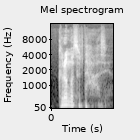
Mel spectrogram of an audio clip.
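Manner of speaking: hushed whisper. Acted. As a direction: drop to a whisper, softly. Soft climax of sermon point. (속삭이듯 작게)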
